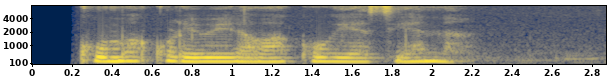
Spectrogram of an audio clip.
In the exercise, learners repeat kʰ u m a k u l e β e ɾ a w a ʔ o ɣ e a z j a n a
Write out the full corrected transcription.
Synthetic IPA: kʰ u m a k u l e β e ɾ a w a k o ɣ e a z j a n a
